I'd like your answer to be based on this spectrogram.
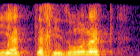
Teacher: زمن الغنة أو مقدار الغنة حركتين. فقول إن يتخذونك ما قولش إيه يتخذونك لا لازم أدي الزمن بتاع الغنة حركتين أطول الإيه الزمن شوي.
